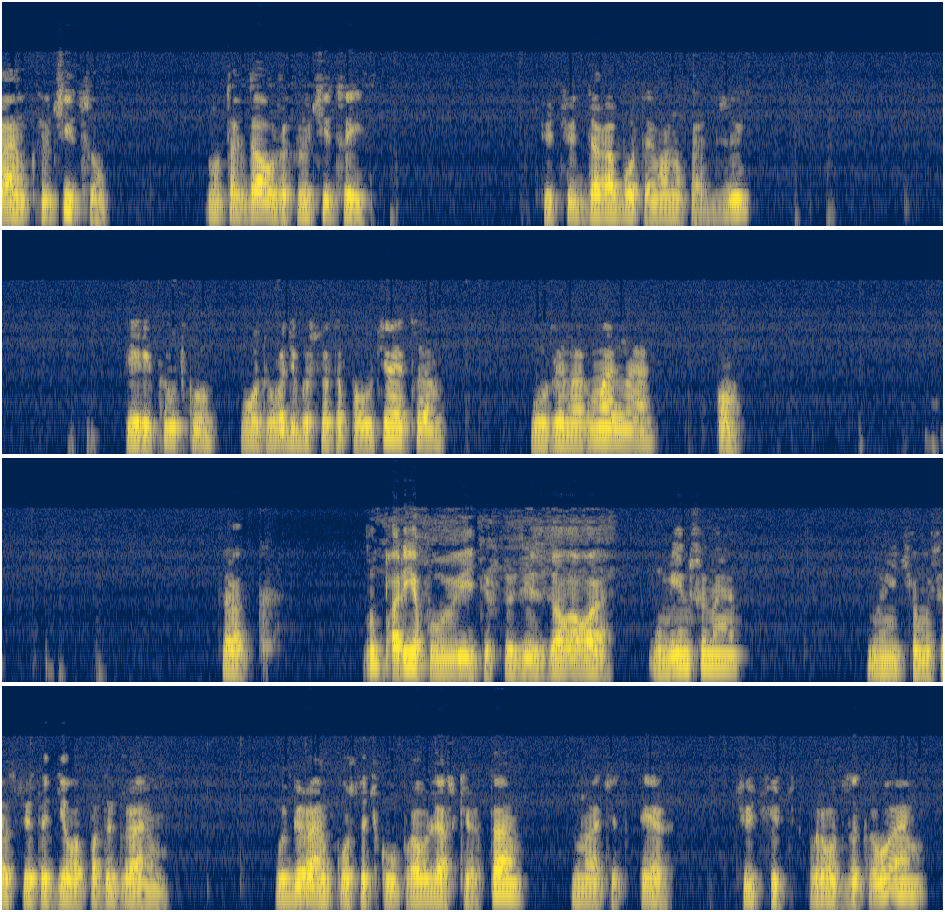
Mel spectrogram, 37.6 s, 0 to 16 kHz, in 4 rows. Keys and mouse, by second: 0.4 middle click, 2.6 r, 3.5 click, 3.9-5.1 middle drag, 7.0 g, 8.2 middle click, 10.0 r, 10.9 click, 11.3 middle click, 14.0 click, 15.1 g, 16.2 click, 18.8 shift+middle click, 22.6 shift+middle click, 27.5-28.5 middle drag, 30.2 middle click, 32.1 middle click, 33.7 r, 36.6 g.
